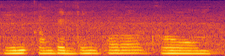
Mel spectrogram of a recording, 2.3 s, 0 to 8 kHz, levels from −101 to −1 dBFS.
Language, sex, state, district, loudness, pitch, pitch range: Chakma, male, Tripura, Dhalai, -14 LUFS, 155 Hz, 150-160 Hz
